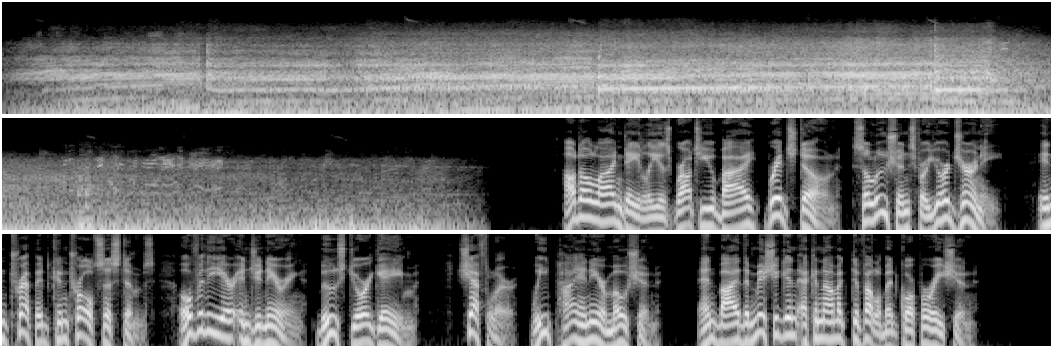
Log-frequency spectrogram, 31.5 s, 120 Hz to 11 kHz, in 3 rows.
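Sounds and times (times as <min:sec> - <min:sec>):
SUV exhaust roaring under hard acceleration across a bridge: 0:00.0 - 0:15.3
speech: 0:16.1 - 0:30.8.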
